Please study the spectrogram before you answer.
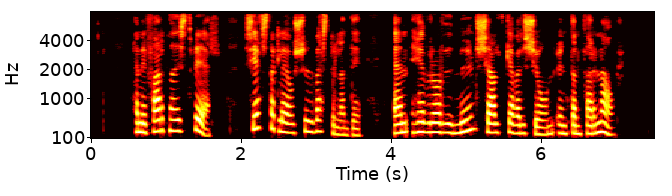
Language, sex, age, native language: Icelandic, female, 30-39, Icelandic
